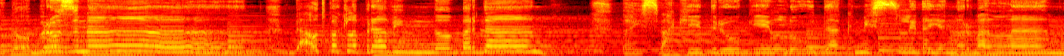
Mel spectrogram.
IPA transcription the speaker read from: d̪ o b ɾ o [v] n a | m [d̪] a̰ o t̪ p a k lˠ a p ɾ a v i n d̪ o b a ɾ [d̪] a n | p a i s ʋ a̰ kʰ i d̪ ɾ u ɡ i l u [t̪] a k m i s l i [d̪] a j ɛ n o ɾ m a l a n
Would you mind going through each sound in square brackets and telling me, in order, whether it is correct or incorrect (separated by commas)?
incorrect, correct, correct, incorrect, correct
